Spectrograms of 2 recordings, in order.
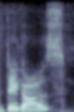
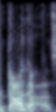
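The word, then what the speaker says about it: Dagaz: the next one is Degas or dog Oz depending on how you pronounce that this is Degas or dog Oz and that means Day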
